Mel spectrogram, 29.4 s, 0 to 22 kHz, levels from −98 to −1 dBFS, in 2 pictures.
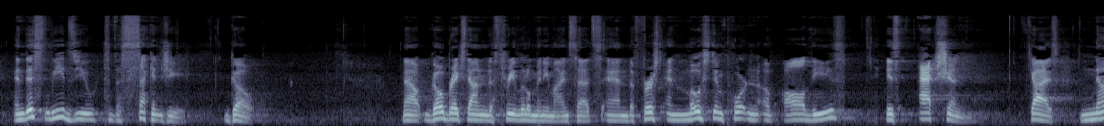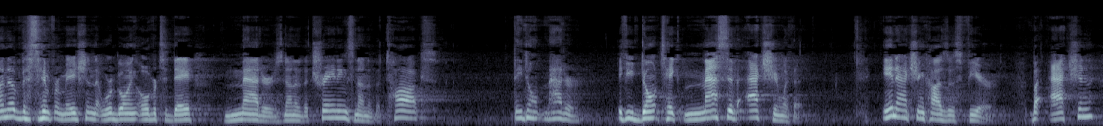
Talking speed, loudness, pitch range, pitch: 130 wpm, -34 LUFS, 130-170 Hz, 145 Hz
